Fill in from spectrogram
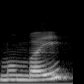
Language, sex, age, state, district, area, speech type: Nepali, female, 30-45, West Bengal, Darjeeling, rural, spontaneous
